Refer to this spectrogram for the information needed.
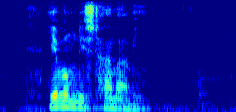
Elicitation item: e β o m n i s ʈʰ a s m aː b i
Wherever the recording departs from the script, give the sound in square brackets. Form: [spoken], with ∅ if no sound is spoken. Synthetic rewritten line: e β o m n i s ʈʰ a [∅] m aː [m] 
